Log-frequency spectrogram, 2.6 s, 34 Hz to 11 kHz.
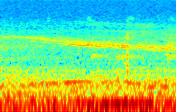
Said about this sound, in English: This is like the second one. When I first started recording, it's like 11 minutes in like there was a siren there was a, a set of sirens going the other direction um,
